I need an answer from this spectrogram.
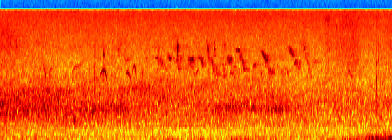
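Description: Small birds chirping faintly now and then over a low rumble, with a passing vehicle fading away at the start.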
